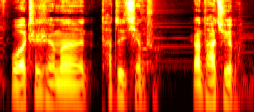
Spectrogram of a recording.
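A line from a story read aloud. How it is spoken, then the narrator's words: Cool, indifferent. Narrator (Chinese): 宋子妍却淡淡的说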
